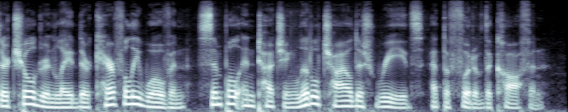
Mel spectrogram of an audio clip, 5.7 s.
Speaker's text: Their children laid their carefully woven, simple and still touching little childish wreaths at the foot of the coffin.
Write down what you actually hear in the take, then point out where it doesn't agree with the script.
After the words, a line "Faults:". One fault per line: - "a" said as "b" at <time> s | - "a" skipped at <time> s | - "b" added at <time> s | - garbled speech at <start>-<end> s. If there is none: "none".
Their children laid their carefully woven, simple and touching little childish wreaths at the foot of the coffin.
Faults:
- "still" skipped at 2.6 s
